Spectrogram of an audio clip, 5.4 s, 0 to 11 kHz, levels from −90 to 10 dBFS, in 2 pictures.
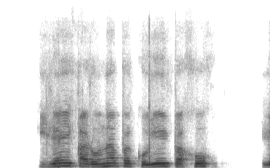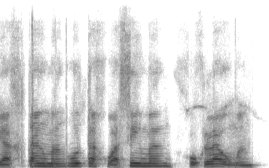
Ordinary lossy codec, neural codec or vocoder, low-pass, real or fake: Opus, 16 kbps; none; 9.9 kHz; real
